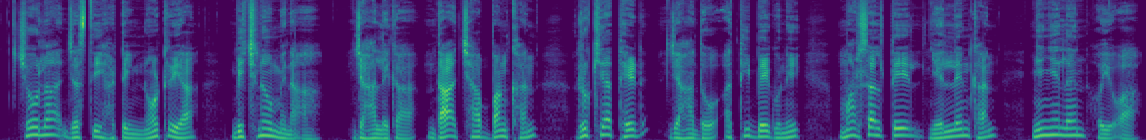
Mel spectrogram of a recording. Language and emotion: Santali, neutral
